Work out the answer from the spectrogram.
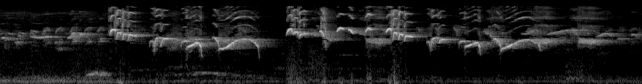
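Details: Oriental magpie-robin (Copsychus saularis) song, used to stir pet magpie-robins into singing: a rich, fast stream of clear whistles, slurred notes and sharp chips with a brief pause midway, no other sounds.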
